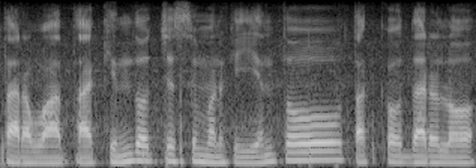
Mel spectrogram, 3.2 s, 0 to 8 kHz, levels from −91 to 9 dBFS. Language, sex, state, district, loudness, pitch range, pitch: Telugu, male, Andhra Pradesh, Manyam, -18 LUFS, 105-130 Hz, 110 Hz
